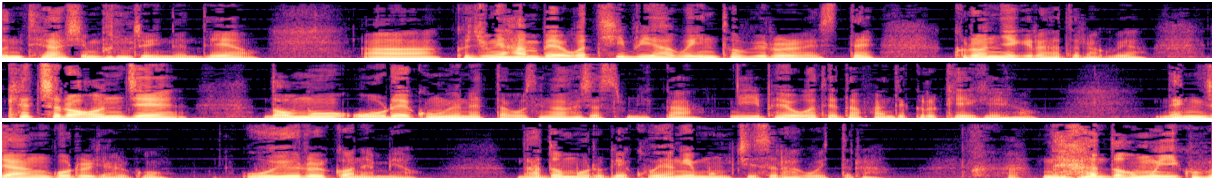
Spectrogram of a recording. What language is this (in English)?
Korean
